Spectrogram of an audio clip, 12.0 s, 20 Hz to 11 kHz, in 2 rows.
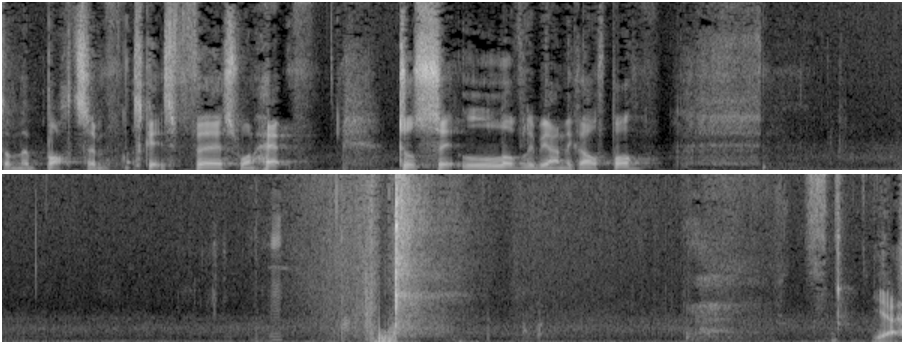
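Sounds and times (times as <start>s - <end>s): golf club swishing through air: 7.9s - 10.2s
muted club striking golf ball: 8.5s - 9.3s.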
